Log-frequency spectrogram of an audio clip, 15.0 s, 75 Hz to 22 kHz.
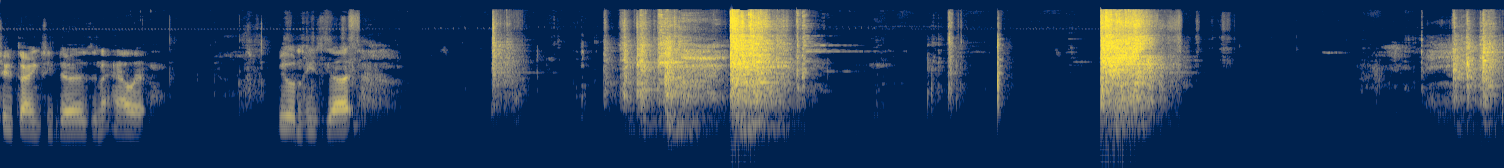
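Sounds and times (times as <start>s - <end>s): steel scraps clanking and clattering: 6.0s - 8.4s, 11.0s - 11.8s, 14.4s - 15.0s.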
